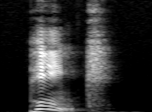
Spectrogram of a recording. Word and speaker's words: pink: Pink. Pink. Lembra de todas as vezes que nós falamos aqui sobre a pronúncia da letra P, a explosiva?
